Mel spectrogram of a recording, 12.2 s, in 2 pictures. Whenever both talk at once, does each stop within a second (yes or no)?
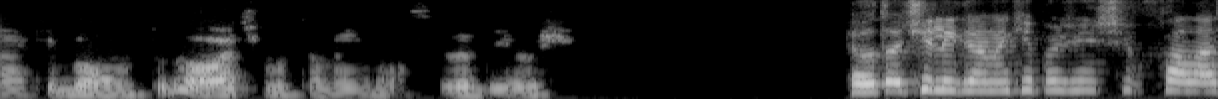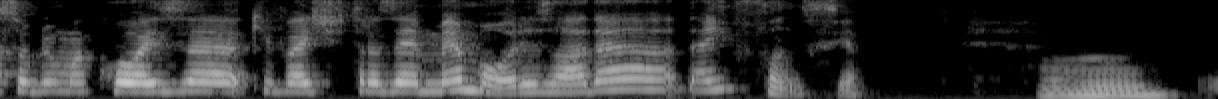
yes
